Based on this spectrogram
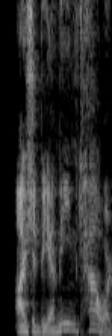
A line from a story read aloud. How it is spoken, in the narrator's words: he cried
